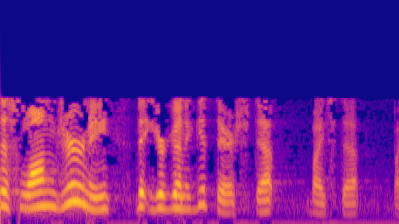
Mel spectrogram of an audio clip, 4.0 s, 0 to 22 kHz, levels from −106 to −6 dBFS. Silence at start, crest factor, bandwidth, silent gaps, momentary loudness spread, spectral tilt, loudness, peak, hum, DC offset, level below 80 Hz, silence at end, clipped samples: 0 s; 20 dB; 4.4 kHz; none; 20 LU; -9 dB/octave; -26 LUFS; -6 dBFS; none; under 0.1%; -80 dBFS; 0 s; under 0.1%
